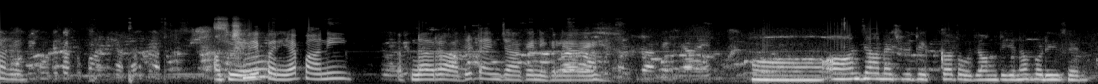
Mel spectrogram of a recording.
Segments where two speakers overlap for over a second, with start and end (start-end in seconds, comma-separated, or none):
none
